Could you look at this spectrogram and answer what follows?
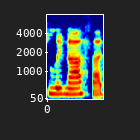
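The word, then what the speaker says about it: Lughnasadh: I learned to pronounce Lunasa, just as an aside, from the Dave the Bard song.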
